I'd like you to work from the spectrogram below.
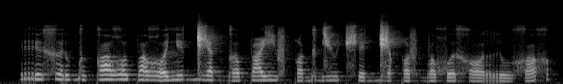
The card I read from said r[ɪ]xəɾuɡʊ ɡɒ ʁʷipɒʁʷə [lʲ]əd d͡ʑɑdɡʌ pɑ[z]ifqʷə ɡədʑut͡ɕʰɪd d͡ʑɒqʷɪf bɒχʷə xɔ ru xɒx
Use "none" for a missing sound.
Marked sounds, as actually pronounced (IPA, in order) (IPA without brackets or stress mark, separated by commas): ɪ, lʲ, ʑ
